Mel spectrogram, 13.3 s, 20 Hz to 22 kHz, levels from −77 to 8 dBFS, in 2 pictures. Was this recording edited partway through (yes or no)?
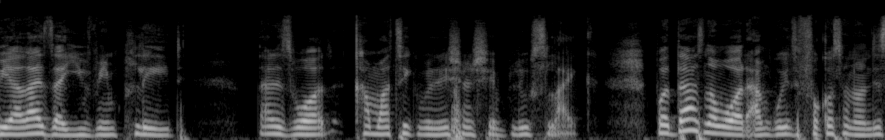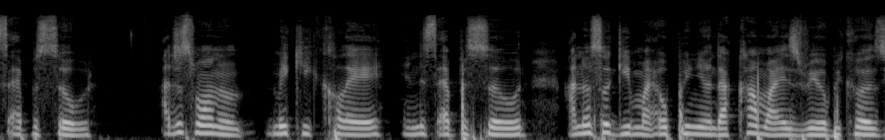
yes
